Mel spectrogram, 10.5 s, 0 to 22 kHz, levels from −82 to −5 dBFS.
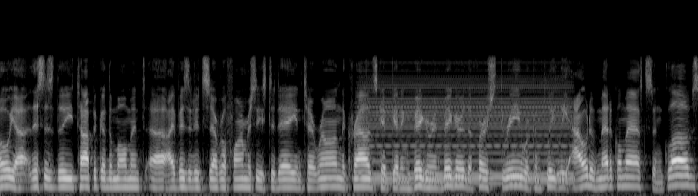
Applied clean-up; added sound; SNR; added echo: none; Organ; 10 dB; none.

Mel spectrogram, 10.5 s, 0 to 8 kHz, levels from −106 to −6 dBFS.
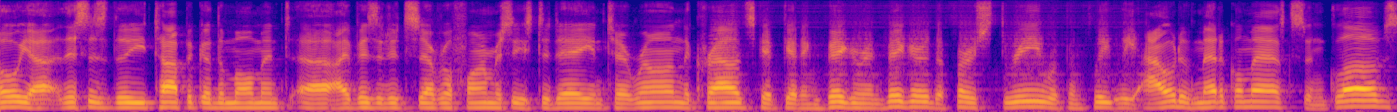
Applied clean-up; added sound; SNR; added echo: neural separator model SepFormer DNS4.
